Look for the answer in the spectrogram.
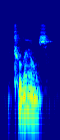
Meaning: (verb) 1. To engage in a noisy or drunken social gathering 2. To drink to excess; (noun) 1. A large draught of liquor 2. A drinking bout; a carousal
- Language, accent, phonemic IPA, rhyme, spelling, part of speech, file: English, Southern England, /kəˈɹaʊz/, -aʊz, carouse, verb / noun, LL-Q1860 (eng)-carouse.wav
